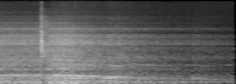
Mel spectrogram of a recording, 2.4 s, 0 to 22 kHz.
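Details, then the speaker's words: Compaq DeskPro 286e (286 PC) shutdown: single sharp clunk of the power switch, then fan hum slides smoothly down and fades; normal power-down and fan spin-down. "Actually, I'm going to shut the system down here. Here's the clunk."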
